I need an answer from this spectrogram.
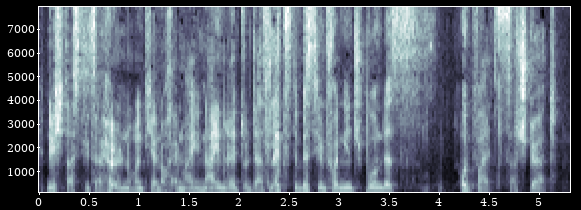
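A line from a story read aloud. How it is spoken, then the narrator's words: Barked. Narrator (German): bellte Fumble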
